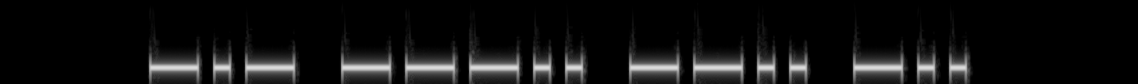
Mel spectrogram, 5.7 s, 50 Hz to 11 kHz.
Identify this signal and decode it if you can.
Morse code, heard as a keyed tone, about 15 wpm, 700 Hz. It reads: K8ZD
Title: USA Call Signs - 4 Characters - 15wpm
